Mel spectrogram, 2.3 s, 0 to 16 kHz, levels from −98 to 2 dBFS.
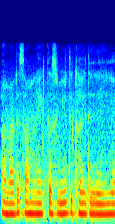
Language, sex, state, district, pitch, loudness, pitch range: Hindi, female, Goa, North and South Goa, 175 Hz, -12 LUFS, 175-180 Hz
